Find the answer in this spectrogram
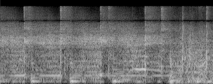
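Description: Chinese lion dance percussion: a big drum with clashing cymbals, playing a steady beat of about four strokes a second.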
